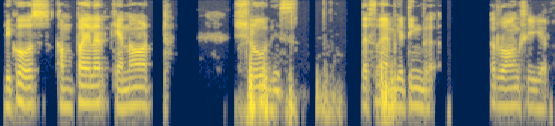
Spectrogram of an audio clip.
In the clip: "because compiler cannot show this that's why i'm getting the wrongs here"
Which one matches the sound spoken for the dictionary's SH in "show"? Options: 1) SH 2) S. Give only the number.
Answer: 1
